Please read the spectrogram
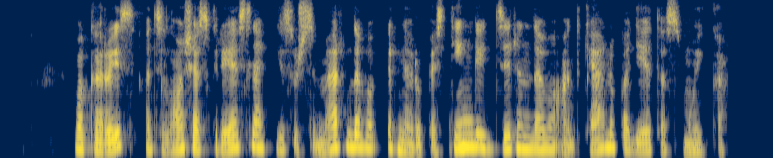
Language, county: Lithuanian, Vilnius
